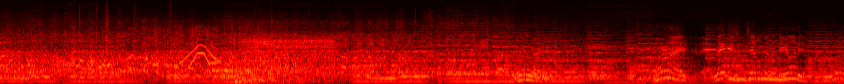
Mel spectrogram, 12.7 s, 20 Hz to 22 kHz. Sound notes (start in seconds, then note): 0.0 audience laughs; 2.8 boing; 2.8 crash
